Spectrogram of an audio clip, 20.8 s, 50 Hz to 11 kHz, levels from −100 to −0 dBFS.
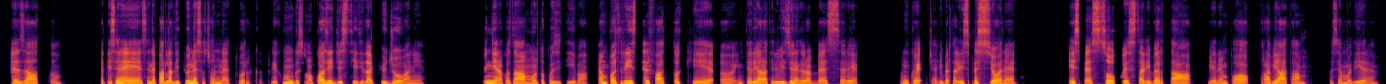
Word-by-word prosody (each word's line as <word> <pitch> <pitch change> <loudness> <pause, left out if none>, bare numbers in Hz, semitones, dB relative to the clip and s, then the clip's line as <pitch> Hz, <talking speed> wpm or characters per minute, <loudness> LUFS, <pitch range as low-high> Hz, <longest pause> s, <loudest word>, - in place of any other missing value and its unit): Esatto. 195 0 0 0.5
Fatti 280 +4 -6
se 275 - +2
ne 195 -2 +4
se 210 - -7
ne 205 - +3
parla 210 0 +5
di 210 +1 0
più 235 - +2
nei 245 -1 +8
social 195 -1 -7
network, 190 - -7
perché 195 -5 -10
comunque 220 +3 +3
sono 175 -3 -8
quasi 210 +4 +5
gestiti 200 +2 -3
dai 180 -2 +2
più 200 -1 -1
giovani, 170 -1 -1 0.9
quindi 225 +1 +6
è 210 - +4
una 175 - +1
cosa 185 0 +4
molto 195 +4 -2
positiva. 175 -4 -6
È - - -4
un 215 - +6
po' 255 +3 +4
triste 230 0 +1
il 240 - +3
fatto 200 +1 +1
che, 190 0 -2
uhm, 175 -1 -8
in 185 0 -8
teoria 205 -2 +4
la 175 -1 +5
televisione 190 +1 +2
dovrebbe 175 -1 -3
essere 170 -1 -5 0.6
comunque 185 -1 -1
c'è 160 - -14
libertà 175 +2 -4
di 170 - -1
espressione 175 -2 +1 0.8
e 195 +2 +1
spesso 180 +2 +1
questa 170 0 -1
libertà 170 -1 +1 0.3
viene 170 0 -6
un 175 - -2
po' 170 -1 0 0.2
traviata? 180 0 +1 0.4
Possiamo 180 -1 -6
dire? 175 +2 -5
185 Hz, 160 wpm, -26 LUFS, 175-200 Hz, 0.9 s, nei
